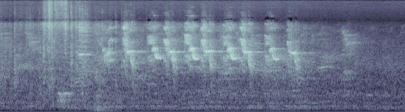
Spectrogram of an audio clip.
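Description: A bird chirping a quick run of about ten short, high notes, roughly three a second, for about three seconds, with a soft low thump about a second and a half in.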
